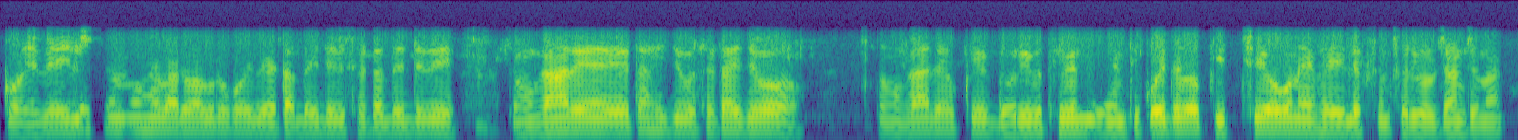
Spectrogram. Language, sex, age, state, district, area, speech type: Odia, male, 18-30, Odisha, Koraput, urban, conversation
